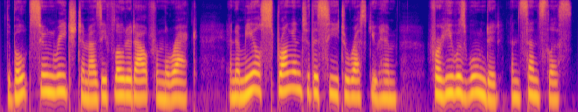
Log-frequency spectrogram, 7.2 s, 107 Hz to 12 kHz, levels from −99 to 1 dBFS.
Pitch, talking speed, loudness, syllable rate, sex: 215 Hz, 225 wpm, -17 LUFS, 5.4 syllables/s, female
